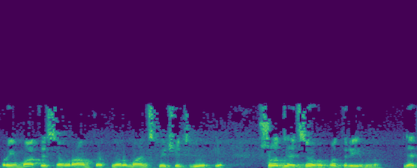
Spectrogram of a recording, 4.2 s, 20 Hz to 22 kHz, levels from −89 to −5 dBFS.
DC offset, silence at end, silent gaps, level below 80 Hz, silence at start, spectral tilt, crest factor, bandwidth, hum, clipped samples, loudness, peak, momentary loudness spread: under 0.1%; 0 s; none; -56 dBFS; 0 s; -5 dB/octave; 14 dB; 8.8 kHz; none; under 0.1%; -19 LUFS; -6 dBFS; 7 LU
